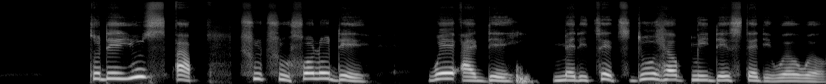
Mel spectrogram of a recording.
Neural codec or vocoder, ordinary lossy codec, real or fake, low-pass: autoencoder, 48 kHz, 32 numbers a frame, DAC-VAE, trained on Japanese speech; none; fake; none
